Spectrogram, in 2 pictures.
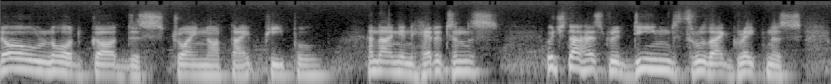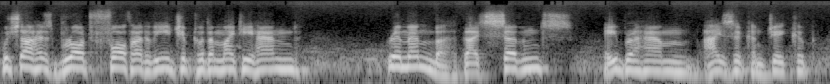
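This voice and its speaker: An actor playing a solemn Hebrew prophet and leader, addressing his people in formal, declamatory scripture oratory with measured phrasing. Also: medium pitch, darkish tone, lightly acted. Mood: pleading. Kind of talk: dramatized scripture reading, formal theatrical oratory. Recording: noisy old cassette tape transfer.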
